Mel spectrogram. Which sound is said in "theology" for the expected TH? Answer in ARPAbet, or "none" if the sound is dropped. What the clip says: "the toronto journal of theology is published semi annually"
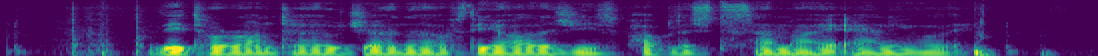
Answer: TH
